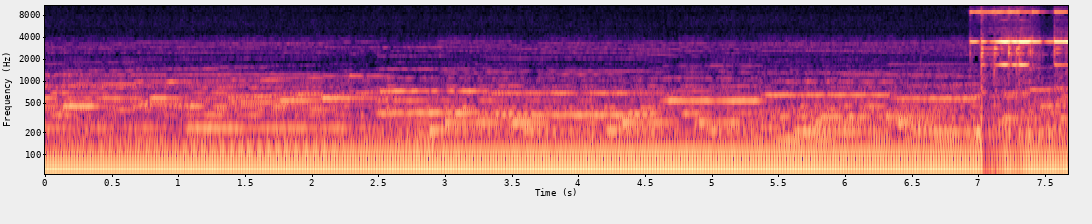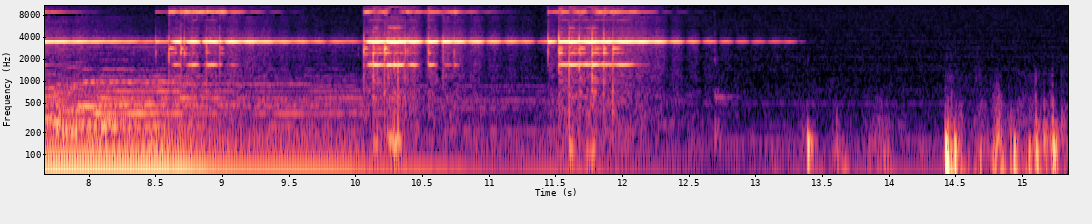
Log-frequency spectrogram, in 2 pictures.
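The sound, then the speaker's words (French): A doorbell rings four times in short, bright metallic bursts with brief gaps between them, following a steady low tonal drone that fades out. “l'on vient de sonner, il va ouvrir.”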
